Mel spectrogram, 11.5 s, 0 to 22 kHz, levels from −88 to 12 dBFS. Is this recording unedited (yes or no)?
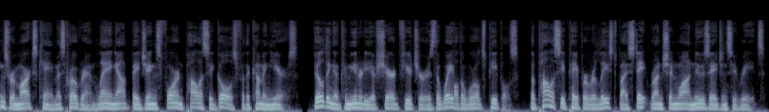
no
